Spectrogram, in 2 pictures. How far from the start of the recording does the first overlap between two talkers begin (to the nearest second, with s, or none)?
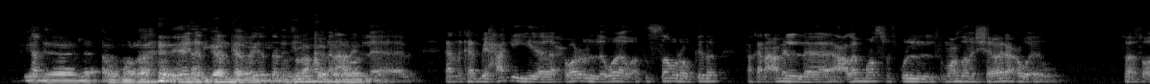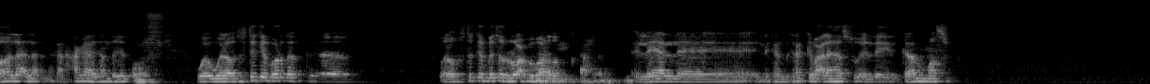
2 s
